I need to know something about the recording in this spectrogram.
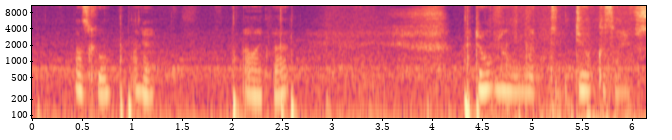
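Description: A game interface clicks as a menu opens.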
